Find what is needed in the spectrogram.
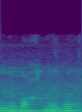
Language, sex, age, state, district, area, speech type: Bodo, female, 60+, Assam, Chirang, rural, spontaneous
